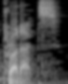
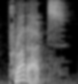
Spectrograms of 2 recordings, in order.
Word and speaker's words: products: one syllable is stressed the wrong stress makes it hard to understand so conclusion not conclusion products not products even more important in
